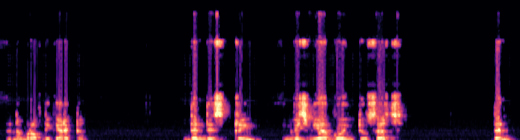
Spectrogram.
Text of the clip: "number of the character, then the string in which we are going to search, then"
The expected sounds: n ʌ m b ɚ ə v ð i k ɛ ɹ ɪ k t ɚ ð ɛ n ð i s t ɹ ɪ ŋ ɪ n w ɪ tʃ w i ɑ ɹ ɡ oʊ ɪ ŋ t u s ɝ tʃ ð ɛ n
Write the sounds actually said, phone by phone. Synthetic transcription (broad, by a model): n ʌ m b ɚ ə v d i k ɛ ɹ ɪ k t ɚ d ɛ n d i s t ɹ ɪ ŋ ɪ n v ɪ tʃ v i ɑ ɹ ɡ oʊ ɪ ŋ t u s ɝ tʃ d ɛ n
